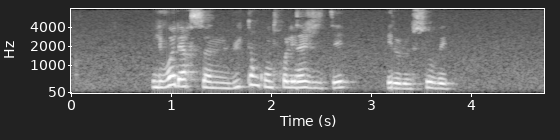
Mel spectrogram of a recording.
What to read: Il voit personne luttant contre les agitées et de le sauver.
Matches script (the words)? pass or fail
pass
